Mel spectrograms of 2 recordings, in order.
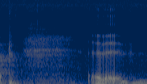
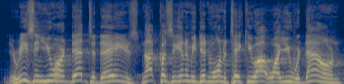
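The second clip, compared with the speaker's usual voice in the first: ordinary delivery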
